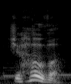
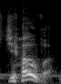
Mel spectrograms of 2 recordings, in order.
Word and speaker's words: Jehovah: we did it it's Jehovah well not so fast these two vowel points of God's Divine name are near matches to the vowel points of the Hebrew words Adonai and Elohim and these words mean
